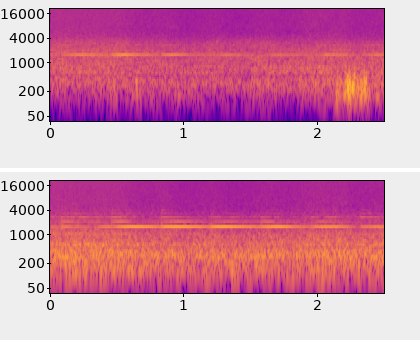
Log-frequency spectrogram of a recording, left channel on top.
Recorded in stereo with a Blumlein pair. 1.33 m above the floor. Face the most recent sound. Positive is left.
No sound to turn to.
